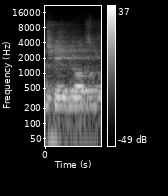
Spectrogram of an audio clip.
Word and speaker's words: Chagos: And I'm first of all going to disclaim this to the people here from the Chaos Islands. I think it's pronounced Chagos.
